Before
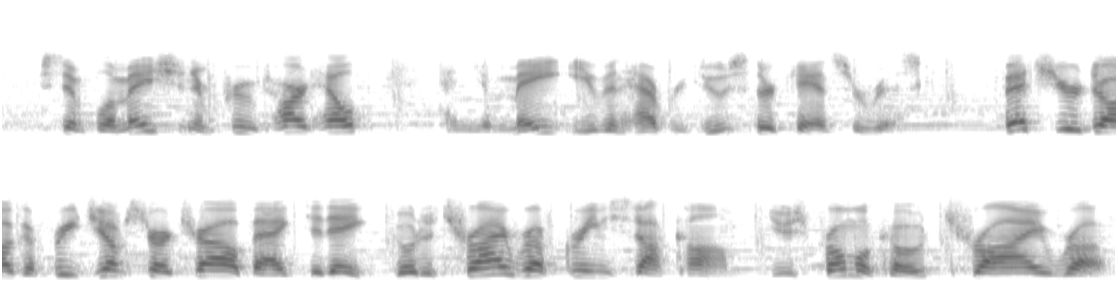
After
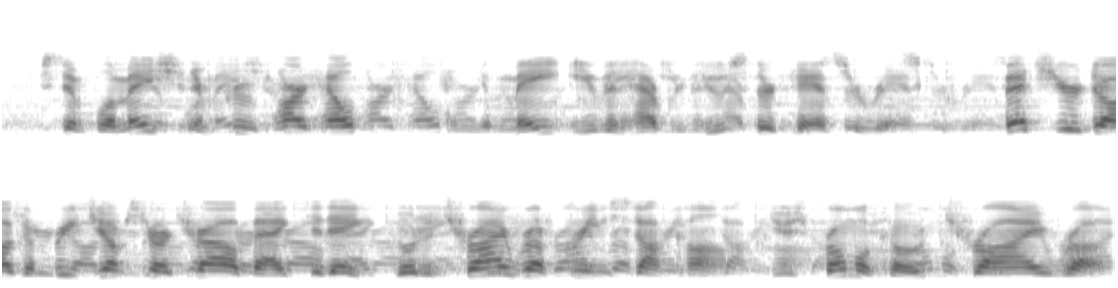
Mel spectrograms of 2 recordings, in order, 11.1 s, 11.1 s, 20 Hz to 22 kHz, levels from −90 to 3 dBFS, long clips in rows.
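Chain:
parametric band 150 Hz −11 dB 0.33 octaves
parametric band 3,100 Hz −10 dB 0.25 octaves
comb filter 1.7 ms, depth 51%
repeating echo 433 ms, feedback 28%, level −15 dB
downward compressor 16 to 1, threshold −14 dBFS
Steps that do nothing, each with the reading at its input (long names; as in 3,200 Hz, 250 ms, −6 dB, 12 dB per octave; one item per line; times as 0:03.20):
parametric band 150 Hz: nothing at its input below 340 Hz
downward compressor, threshold −14 dBFS: peak of its input −23.0 dBFS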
